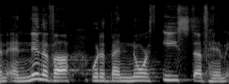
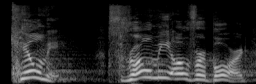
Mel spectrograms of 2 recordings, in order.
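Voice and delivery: much higher, louder dramatized cry to die; Jonah's despairing plea; 5 semitones higher, 5 dB louder, slower than usual. Retold or imitated. Pastor acting suicidal Jonah begging sailors, higher and louder.

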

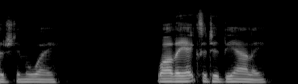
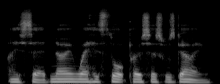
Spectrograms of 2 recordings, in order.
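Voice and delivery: plain reading voice

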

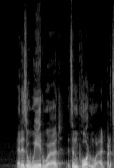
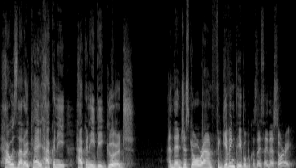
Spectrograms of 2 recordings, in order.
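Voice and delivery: higher and louder, indignant; almost shout the challenge; outraged objection; 7 semitones higher, 4 dB louder than usual. Retold or imitated. Objector confronting the preacher, loud and outraged.

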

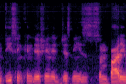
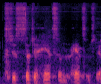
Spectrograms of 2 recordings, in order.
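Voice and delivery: whisper; 7 dB quieter than usual. Acted. Admiring the statue.

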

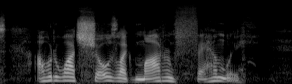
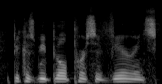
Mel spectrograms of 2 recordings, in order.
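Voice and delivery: ordinary talk, nothing marked

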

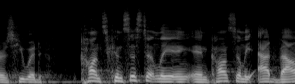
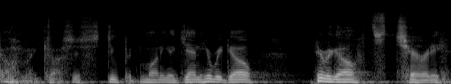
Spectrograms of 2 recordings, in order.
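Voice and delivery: much lower, softer, sulky muttering; grudging grumble; 6 semitones lower, 4 dB quieter than usual. Retold or imitated. Reluctant giver grumbling while writing a check. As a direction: sulk over writing the check.

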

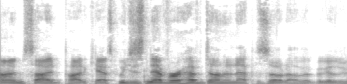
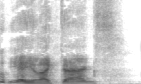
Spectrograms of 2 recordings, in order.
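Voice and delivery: put-on loud, higher Irish Traveller accent, "dags"; Brad Pitt in Snatch; 5 semitones higher, 9 dB louder than usual. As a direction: ham up the thick Irish accent. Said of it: "fully commits to being unintelligible".

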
